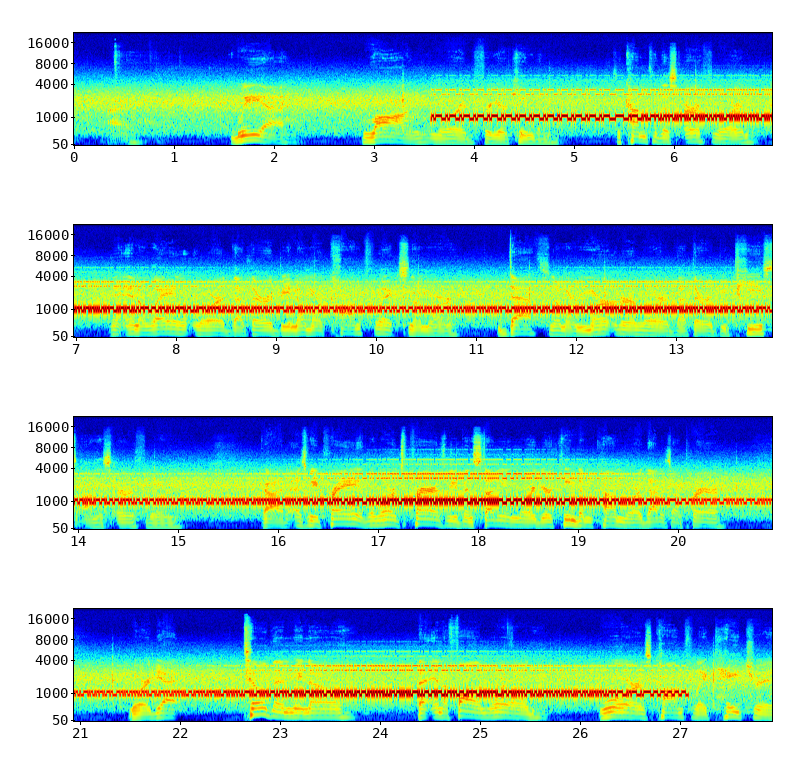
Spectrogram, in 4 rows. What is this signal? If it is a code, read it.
NAVTEX (SITOR-B), 100 baud, 170 Hz shift, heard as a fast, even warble, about 1000 Hz centre, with fading. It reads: UUYEN 0XLAC AIJT8 LKV3M H98IN 2JF31 8Y4U7 59MVF 21X0Y NUKCT D33PK RVAD9 GDTV2 C9FGS 05O6B V3V5S BVK5J IDI7B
